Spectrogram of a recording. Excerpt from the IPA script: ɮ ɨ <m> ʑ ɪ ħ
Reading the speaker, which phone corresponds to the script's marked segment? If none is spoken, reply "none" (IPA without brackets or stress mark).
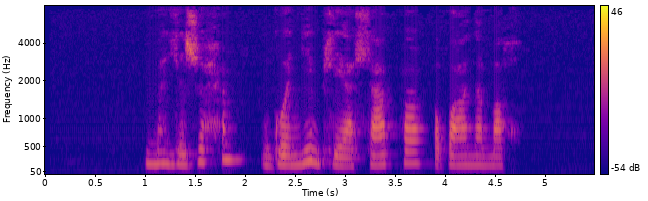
none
